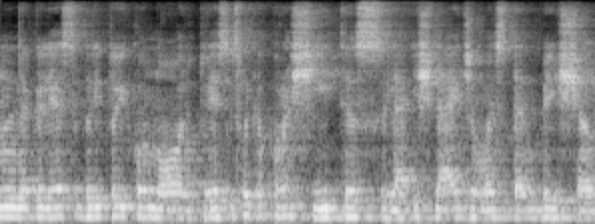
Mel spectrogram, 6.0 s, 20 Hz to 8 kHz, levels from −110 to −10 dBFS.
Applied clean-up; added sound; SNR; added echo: none; none; none; reverberation time 0.7 s.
